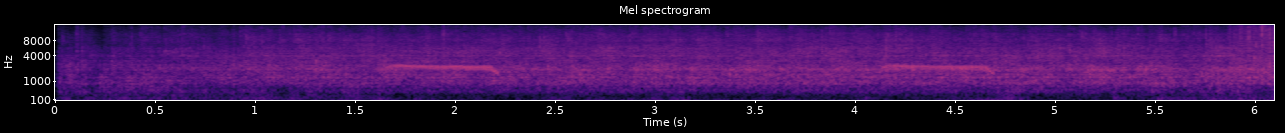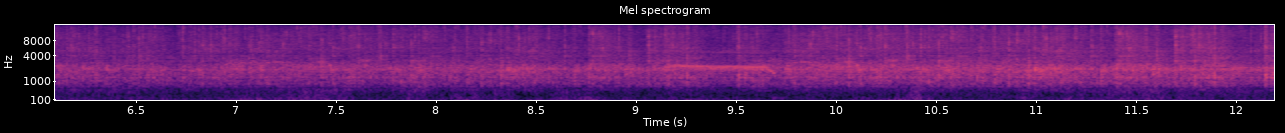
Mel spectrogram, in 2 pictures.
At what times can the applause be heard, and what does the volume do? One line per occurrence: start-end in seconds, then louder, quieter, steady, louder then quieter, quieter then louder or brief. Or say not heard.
0.0-12.1 louder.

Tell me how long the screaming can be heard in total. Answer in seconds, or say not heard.
2 s.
